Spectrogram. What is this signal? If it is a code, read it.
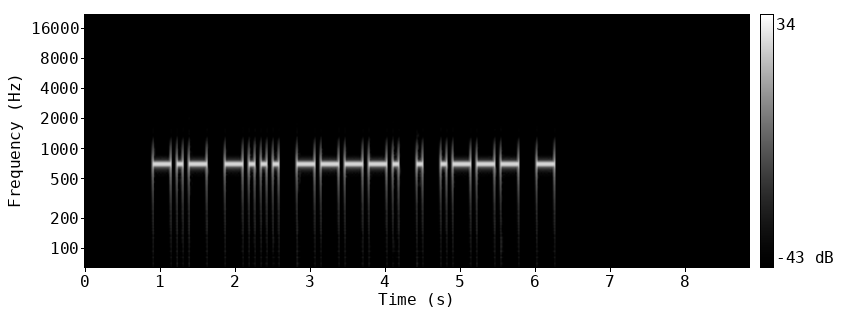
Morse code, heard as a keyed tone, about 15 wpm, 700 Hz. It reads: KB9EJT
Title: USA Call Signs - 6 Characters - Repeated 3x - 15wpm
